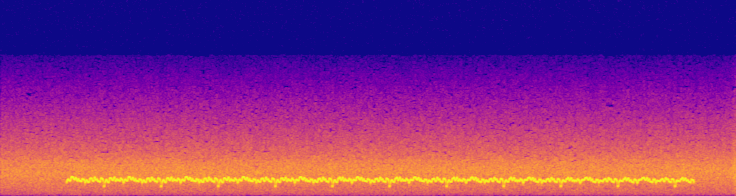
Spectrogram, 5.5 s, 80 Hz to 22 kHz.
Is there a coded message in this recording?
Yes: SSTV (slow-scan television), Scottie S1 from 0.5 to 5.2 s, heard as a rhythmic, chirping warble, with radio hiss and a squelch burst at the end.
